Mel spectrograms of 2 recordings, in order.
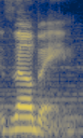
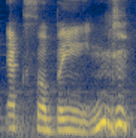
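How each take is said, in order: First: The name begins with a 'z' sound. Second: The name begins with an 'eks' sound. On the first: The speaker calls it right. "Zabane. Thank you" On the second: The speaker calls it wrong. "it's still Exabane in my brain"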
